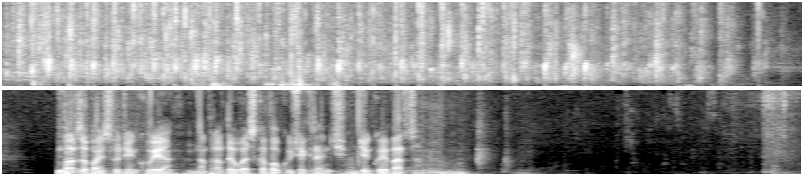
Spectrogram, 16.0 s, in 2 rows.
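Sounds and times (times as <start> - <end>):
audience clapping: 0.0 - 8.0
speech: 8.6 - 12.6.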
